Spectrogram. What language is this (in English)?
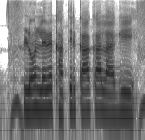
Bhojpuri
